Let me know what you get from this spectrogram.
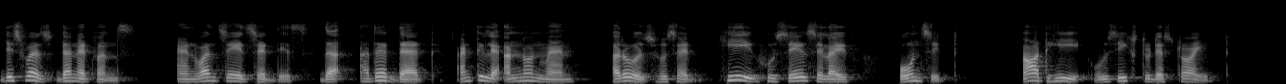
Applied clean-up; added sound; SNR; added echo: none; none; none; none.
